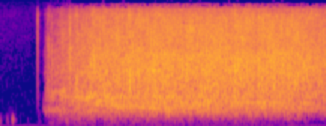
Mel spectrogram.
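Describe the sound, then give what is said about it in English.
Canned applause sound effect fired from a button: a brief click, then a dense crowd clapping swells up quickly and holds steady until the end. “Can we get a round of applause? Intern, hit that yellow button.”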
